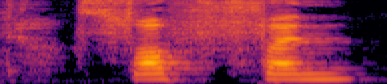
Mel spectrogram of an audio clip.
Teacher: सफ सा मोटा पढ़ेंगे, इसको सीन नहीं पढ़ेंगे।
